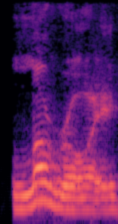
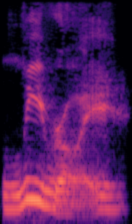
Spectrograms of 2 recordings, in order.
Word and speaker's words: LeRoy: sent to john madden it is pronounced la roy not leroy here's a tip maybe don't spell it leroy then all right moving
